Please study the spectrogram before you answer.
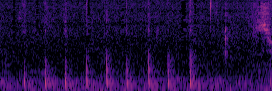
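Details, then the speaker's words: Resonant percussion note, eight evenly spaced hollow taps over the lateral anterior chest, both sides, during a simulated student respiratory examination; no anterior abnormalities, normal over air-filled lung. "and now I will percuss laterally then and now the Exeter and on the other side also resonant so there were no abnormalities anteriorly"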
